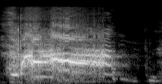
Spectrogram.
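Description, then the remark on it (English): A single loud human scream, clearly acted by a voice for the character Franklin being pepper sprayed in the eyes, rising and holding a strained pitch for about a second before cutting off abruptly, followed by a faint breathy trailing sound. “Can I do the screaming?”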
